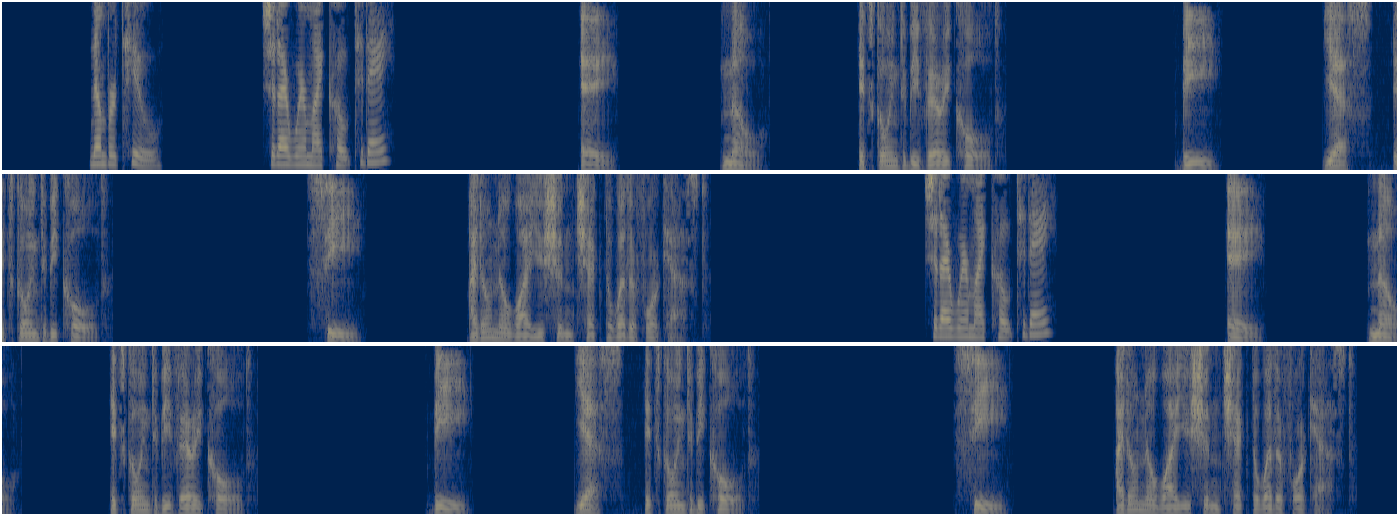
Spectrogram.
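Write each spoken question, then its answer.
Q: Should I wear my coat today?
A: B: Yes, it's going to be cold.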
